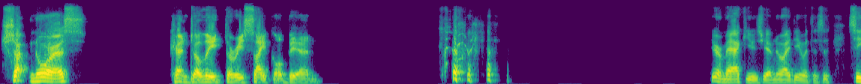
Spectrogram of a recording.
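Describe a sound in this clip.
An elderly man speaks calmly through an online call, pausing between phrases.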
